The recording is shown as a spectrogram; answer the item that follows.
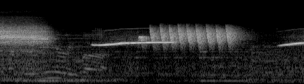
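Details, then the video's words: Bar-winged prinia singing in 'ngebren' style: a buzzy burst fades into a level thin whistle, then a pulsing buzzy trill, ending with another rising whistle. A prize-winning contest bird. "Ciblek ngebren full"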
